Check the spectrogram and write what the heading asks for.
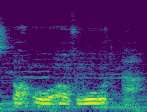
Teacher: many people in the UK use something called a glottal T, where it sounds like there's no sound that comes out.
